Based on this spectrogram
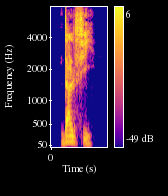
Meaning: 1. dolphin 2. dauphin (the eldest son of the king of France)
- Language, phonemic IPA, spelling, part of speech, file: Occitan, /dalˈfi/, dalfin, noun, LL-Q942602-dalfin.wav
